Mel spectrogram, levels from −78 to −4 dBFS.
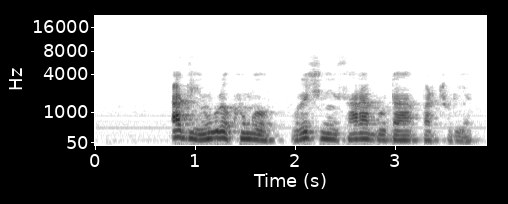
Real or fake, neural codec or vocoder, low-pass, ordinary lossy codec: real; none; 7.2 kHz; Opus, 64 kbps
